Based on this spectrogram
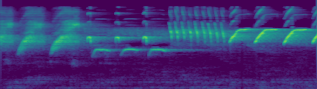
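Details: Canary singing, a recording meant to teach young canaries: upward-sweeping chirps, a few low flat whistles, a rapid buzzy trill, then repeated bright rising sweeps.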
